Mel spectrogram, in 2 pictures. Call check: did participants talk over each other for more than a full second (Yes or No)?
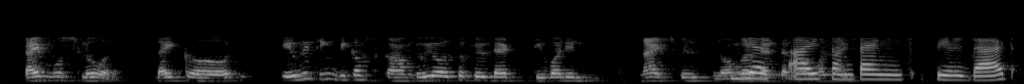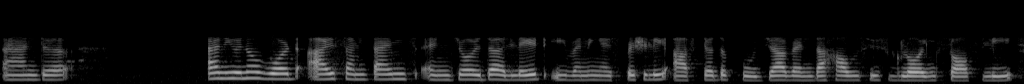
Yes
